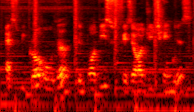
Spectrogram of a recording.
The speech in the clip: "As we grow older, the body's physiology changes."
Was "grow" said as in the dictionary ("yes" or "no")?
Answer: yes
